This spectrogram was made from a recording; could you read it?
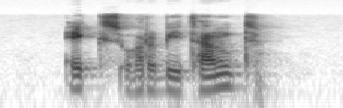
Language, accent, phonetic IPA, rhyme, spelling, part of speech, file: German, Austria, [ɛksʔɔʁbiˈtant], -ant, exorbitant, adjective, De-at-exorbitant.ogg
- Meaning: exorbitant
